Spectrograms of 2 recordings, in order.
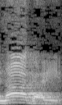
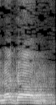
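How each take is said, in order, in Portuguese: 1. A acentuação cai antes da penúltima sílaba. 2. A acentuação cai na penúltima sílaba. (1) "o Ga é lago" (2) "não é Nagari"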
